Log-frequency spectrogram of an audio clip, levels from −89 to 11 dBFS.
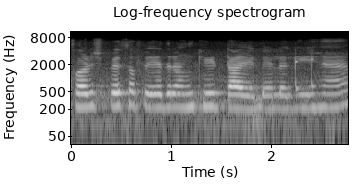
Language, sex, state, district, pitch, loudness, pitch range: Hindi, female, Haryana, Rohtak, 225 Hz, -17 LUFS, 215-235 Hz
